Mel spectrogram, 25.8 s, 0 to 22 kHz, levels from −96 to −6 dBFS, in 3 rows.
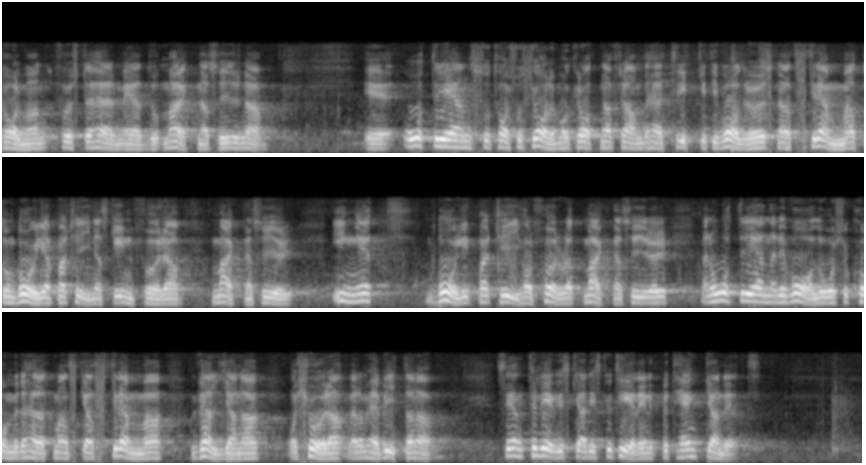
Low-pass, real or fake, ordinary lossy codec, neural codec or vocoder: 7.2 kHz; real; none; none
